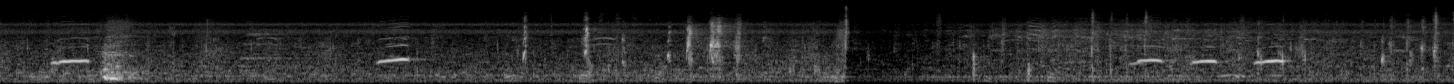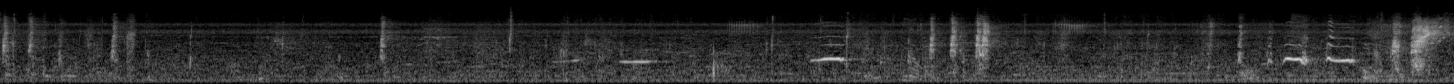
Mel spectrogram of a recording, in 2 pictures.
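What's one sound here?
A baby monkey squeaks in short, high cries now and then.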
